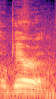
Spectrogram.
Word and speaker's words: O'Gara: the top dogs at oara I so actually before I continue with my statement it's pronounced Agera just wanted to clear that up I thought it was agara but app apparently it's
